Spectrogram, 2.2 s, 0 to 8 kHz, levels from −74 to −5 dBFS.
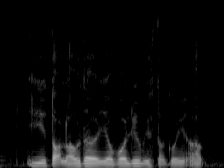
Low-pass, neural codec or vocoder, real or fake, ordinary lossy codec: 7.2 kHz; none; real; none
